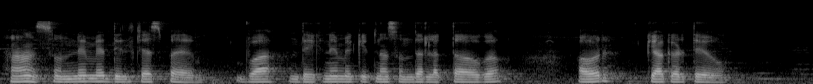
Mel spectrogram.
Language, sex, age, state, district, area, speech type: Hindi, male, 30-45, Uttar Pradesh, Azamgarh, rural, read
